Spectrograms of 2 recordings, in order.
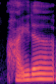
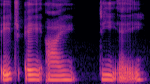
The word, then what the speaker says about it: Haida: There's a style of art called Haida or Hayida. I'm not sure how it's pronounced. H A I D A.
